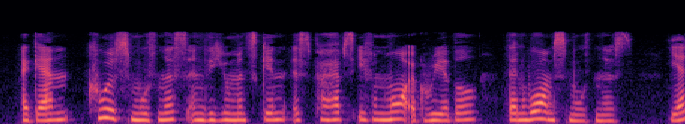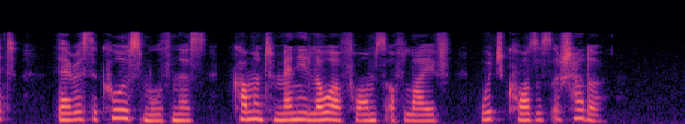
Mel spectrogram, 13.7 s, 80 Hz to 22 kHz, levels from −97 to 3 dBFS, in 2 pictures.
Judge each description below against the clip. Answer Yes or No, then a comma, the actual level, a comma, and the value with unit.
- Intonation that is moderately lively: No, narrow, 2.2 semitones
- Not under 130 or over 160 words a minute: Yes, average, 140 wpm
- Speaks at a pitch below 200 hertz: No, high, 215 Hz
